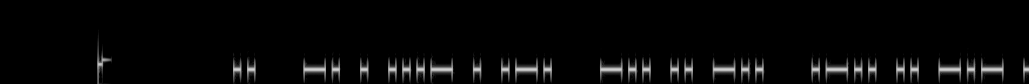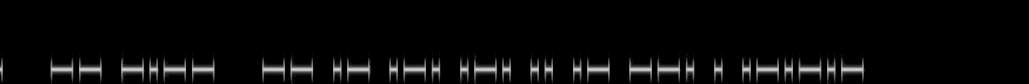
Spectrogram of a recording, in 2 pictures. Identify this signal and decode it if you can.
Morse code, heard as a keyed tone, about 17 wpm, 700 Hz. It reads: I NEVER DID LIKE MY MARRIAGE.
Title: Sentences from Top 1000 Words - Review Part 5 - 17wpm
